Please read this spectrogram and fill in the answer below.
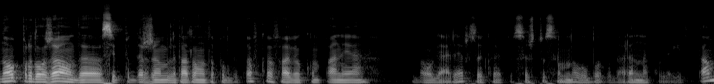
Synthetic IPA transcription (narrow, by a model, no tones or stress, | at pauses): nopɾod̪ɐlˠʒavɐmd̪ɐsipod̪ːɤɾʒəmlɛt̪at̪ɛlˠnət̪əpod̪ɡot̪ɔfkəvɐfaviokompanijə | bɐlˠɡa̰ɾʲiɛɾzɐkoɛt̪ʊsɤʃt̪ʊsəmːnɔɡʊblˠɐɡod̪a̰ɾɛnːɐkolɛ̰ɡ̟it̪ɛ̥t̪am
